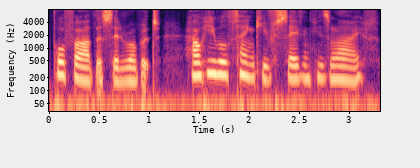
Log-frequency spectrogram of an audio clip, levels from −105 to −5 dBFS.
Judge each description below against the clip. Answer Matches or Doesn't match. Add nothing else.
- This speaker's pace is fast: Matches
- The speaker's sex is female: Matches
